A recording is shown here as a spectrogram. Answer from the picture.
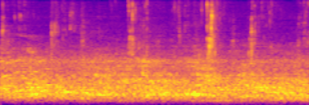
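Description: A man chewing a mouthful of rice and fish curry with his mouth open: wet squishing and smacking with several sharp clicks, the loudest about three seconds in.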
